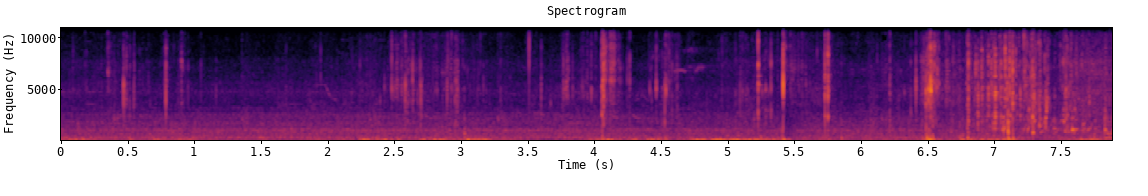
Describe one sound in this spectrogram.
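Metal pliers click against a fish's lip.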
